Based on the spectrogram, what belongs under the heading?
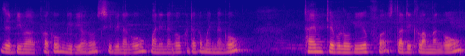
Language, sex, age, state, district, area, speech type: Bodo, male, 60+, Assam, Udalguri, urban, spontaneous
